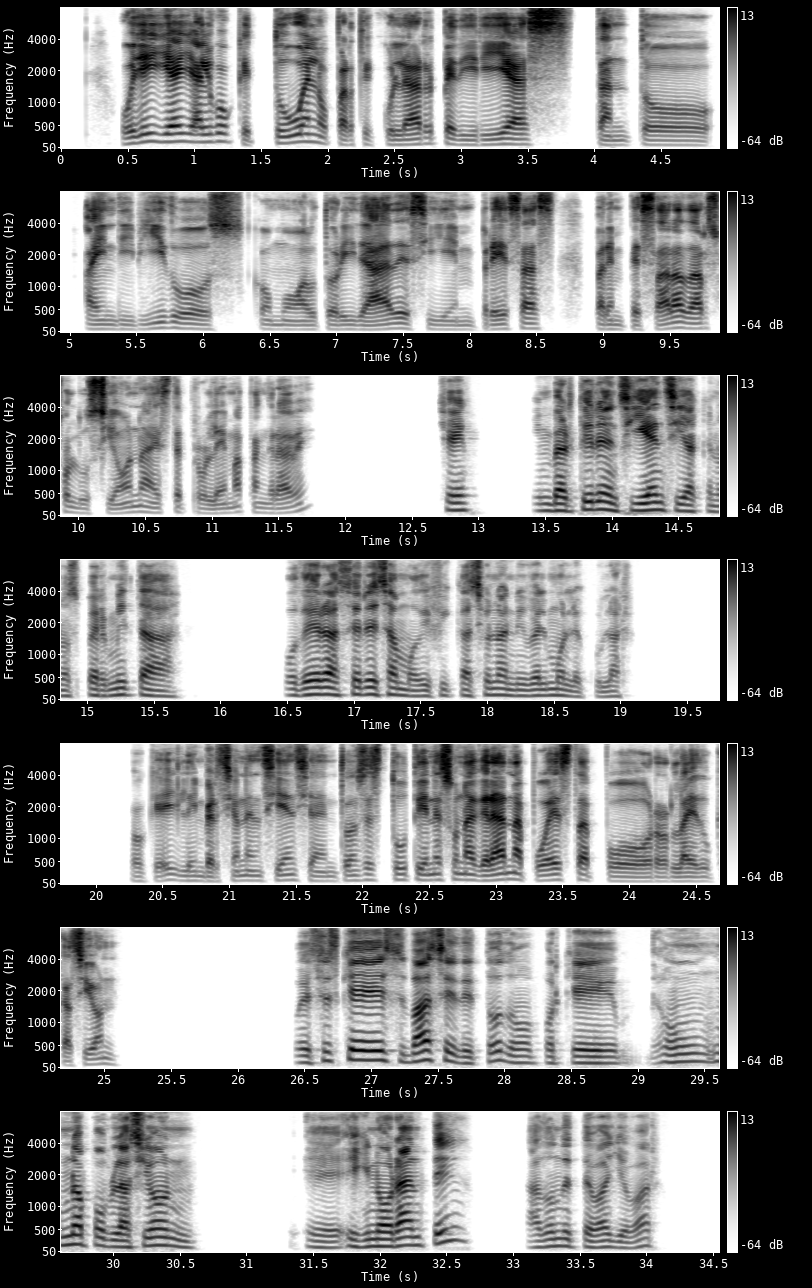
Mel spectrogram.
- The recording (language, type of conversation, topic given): Spanish, podcast, ¿Qué opinas sobre el problema de los plásticos en la naturaleza?
- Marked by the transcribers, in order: none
